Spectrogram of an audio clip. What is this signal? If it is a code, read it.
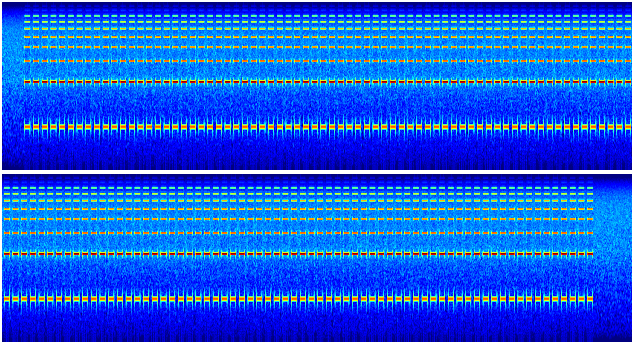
Evenly repeated beeps. There is no code.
